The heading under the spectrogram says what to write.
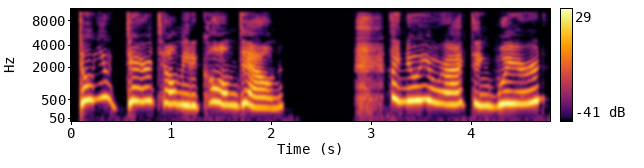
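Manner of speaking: high, loud enraged yell; furious shout. A narrator's reading. Wife yelling at husband to not calm her. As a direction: throw it back at him.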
